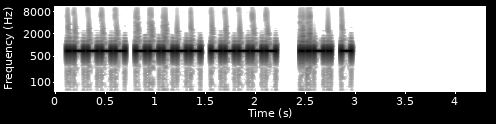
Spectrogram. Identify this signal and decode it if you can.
Morse code, heard as a keyed tone, about 36 wpm, 700 Hz. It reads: 100 FT
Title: Practice QSO - Exchange 2 - Info - 35wpm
